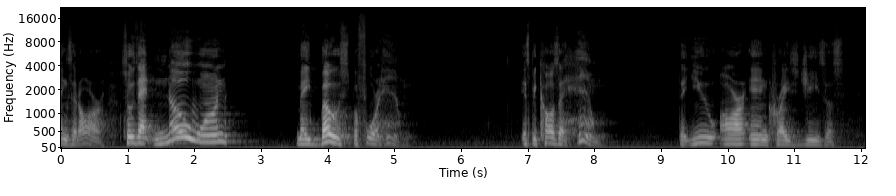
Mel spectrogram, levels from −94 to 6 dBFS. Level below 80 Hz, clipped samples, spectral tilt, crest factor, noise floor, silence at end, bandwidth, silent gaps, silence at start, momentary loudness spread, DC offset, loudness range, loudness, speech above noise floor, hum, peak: -80 dBFS; under 0.1%; -7 dB/octave; 24 dB; -78 dBFS; 0.4 s; 13.5 kHz; none; 0 s; 18 LU; under 0.1%; 10 LU; -38 LUFS; 40 dB; none; -16 dBFS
